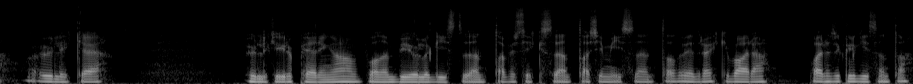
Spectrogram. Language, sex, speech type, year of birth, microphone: Norwegian, male, spontaneous, 1988, Sennheiser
